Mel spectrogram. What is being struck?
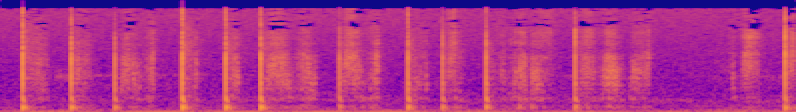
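Cloth-bound hardcover book cover.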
